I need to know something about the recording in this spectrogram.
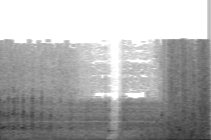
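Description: Short music sting with sound effects for an animated transition. About a second in it briefly drops out, then a loud, noisy swell with heavy bass rises toward the end, like a whoosh accompanying a wipe.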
